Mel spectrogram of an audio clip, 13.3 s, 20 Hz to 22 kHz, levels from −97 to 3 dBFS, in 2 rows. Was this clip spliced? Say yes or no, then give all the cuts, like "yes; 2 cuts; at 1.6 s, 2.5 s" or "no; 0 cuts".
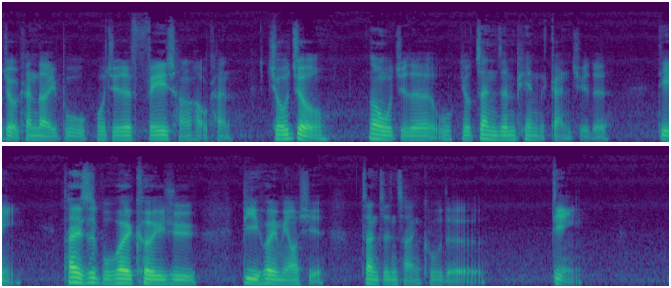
yes; 2 cuts; at 4.5 s, 7.2 s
